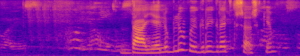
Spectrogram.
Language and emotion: Russian, positive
